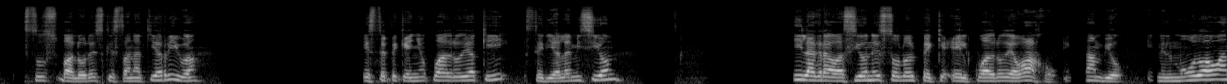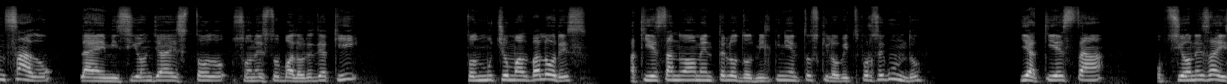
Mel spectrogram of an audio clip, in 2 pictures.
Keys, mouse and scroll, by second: 11.0 click, 11.9 click, 23.9 click.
